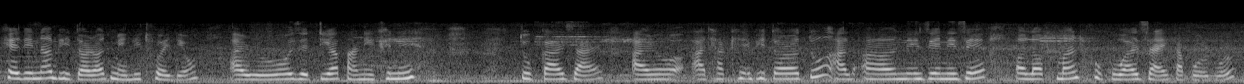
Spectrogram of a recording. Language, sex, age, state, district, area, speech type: Assamese, female, 18-30, Assam, Kamrup Metropolitan, urban, spontaneous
